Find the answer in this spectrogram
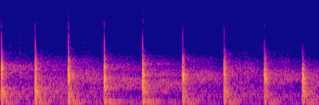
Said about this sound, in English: It's not how I roll, but I'm going to knock. I'm going to knock this sucker till I wear my knuckles out. He's going to keep knocking.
